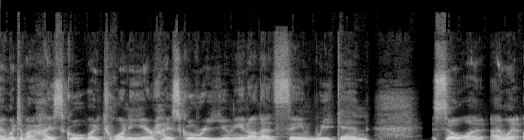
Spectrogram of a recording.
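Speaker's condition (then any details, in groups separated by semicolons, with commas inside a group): No condition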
